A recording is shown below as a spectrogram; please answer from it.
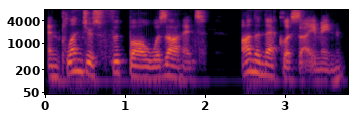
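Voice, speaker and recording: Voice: mid-range voice, expressive, measured pace. A performer playing a naive, muddled young would-be femme fatale in a radio detective drama. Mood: earnest, muddled. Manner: hesitant, muddled.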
